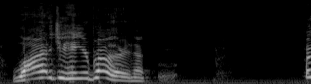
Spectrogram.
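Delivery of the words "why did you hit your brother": shrill scolding shout. Parent acting out scolding a child for hitting his brother, reenacting own yelling. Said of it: "I'm yelling".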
